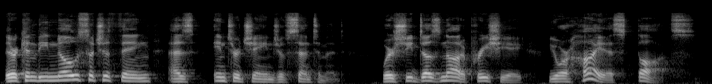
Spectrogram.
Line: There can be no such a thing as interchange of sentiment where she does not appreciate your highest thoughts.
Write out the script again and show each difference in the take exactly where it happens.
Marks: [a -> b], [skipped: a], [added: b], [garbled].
There can be no such a thing as interchange of sentiment where she does not appreciate your highest thoughts.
